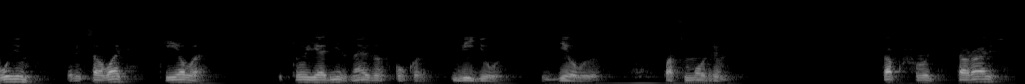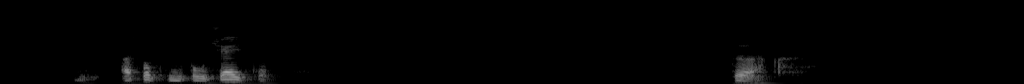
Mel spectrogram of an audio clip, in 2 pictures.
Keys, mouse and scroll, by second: 0.4 shift+middle click, 1.5 shift+middle click, 2.7 shift+middle click, 3.6 shift+middle click, 7.4-7.8 shift+middle drag, 8.3 shift+middle drag, 8.8-10.0 middle drag, 10.8-13.3 middle drag, 14.8 middle click, 16.1-16.8 alt+middle drag, 17.0 shift+middle click, 19.1 shift+middle drag.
